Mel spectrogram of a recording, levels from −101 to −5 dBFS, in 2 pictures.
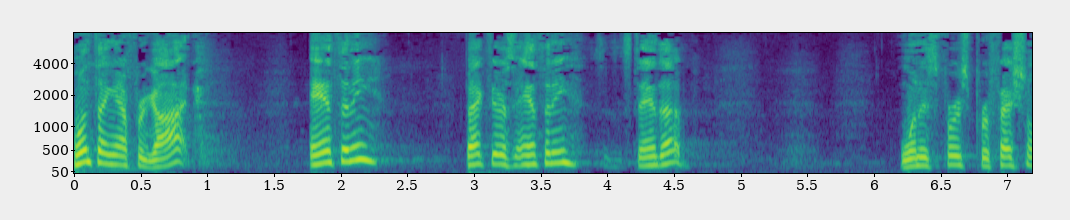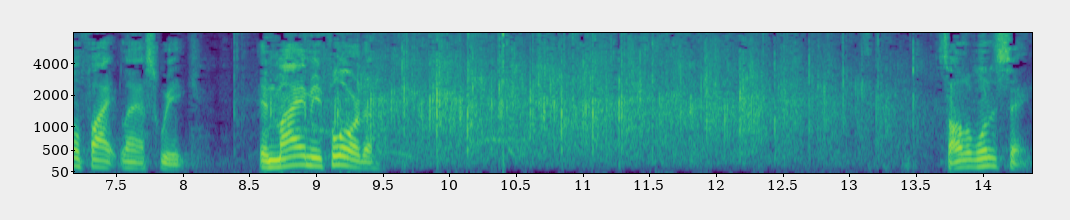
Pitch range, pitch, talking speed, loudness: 165-230 Hz, 190 Hz, 115 wpm, -23 LUFS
